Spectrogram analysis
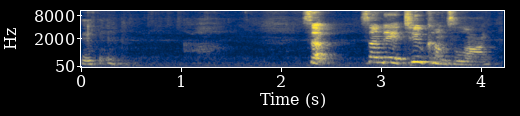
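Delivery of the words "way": breathy whisper, much softer; hushed aside about her looks. Real, not acted. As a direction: lean in and confide it. Confiding aside to audience.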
